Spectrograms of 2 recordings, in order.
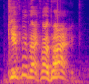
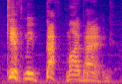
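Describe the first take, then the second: First: Much higher, louder shout; shouted demand. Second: Slow, louder demand; stern demand. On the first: Erik losing patience with Christine, shouting. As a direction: explode on the repeat. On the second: Erik demanding the bag, stern. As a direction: press it, slowly. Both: Acted.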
